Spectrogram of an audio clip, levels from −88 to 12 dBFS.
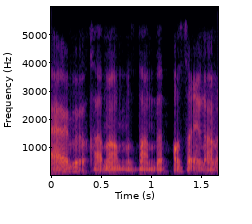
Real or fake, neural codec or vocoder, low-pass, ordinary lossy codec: fake; autoencoder, 44.1 kHz, a latent of 192 numbers a frame, MeloTTS; 5.4 kHz; none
